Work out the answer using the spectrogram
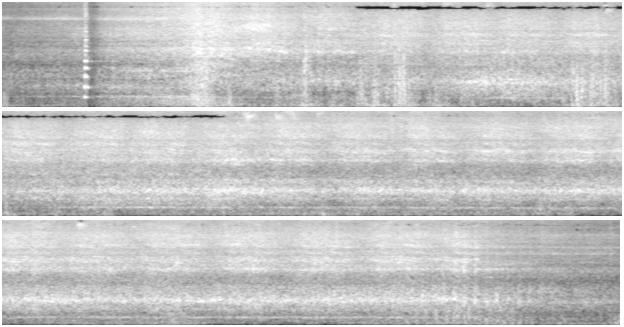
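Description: A freight train sounds a brief horn toot about a second in, then passes close by for about twenty seconds, with loud, steady wheel-on-rail noise that fades near the end.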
